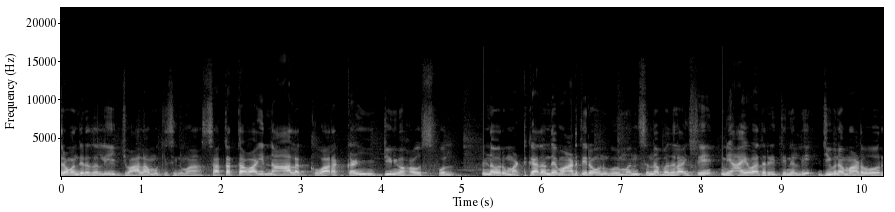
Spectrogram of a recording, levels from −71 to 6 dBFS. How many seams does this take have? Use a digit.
2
